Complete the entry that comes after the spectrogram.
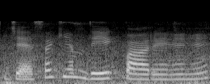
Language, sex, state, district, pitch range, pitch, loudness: Hindi, female, Bihar, West Champaran, 240-310 Hz, 260 Hz, -17 LUFS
